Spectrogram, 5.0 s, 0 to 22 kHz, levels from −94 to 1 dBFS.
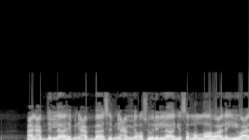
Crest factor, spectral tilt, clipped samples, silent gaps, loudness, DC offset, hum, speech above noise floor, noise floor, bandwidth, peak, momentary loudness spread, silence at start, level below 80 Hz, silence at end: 10 dB; -7.5 dB/octave; 0.3%; none; -11 LUFS; under 0.1%; none; 44 dB; -54 dBFS; 7.8 kHz; 0 dBFS; 5 LU; 0.55 s; -48 dBFS; 0 s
